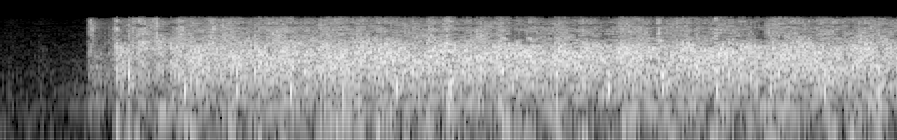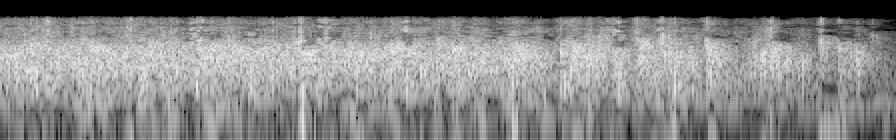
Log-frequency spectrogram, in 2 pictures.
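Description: Sustained applause from a large crowd fills a hall, a dense steady wash of many hands clapping that starts abruptly and continues loudly without any speech.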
